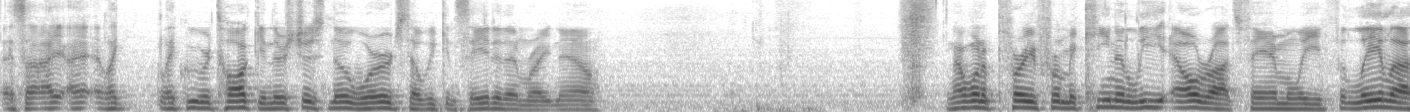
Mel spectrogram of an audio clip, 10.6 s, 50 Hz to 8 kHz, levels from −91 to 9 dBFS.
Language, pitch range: English, 140-175 Hz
